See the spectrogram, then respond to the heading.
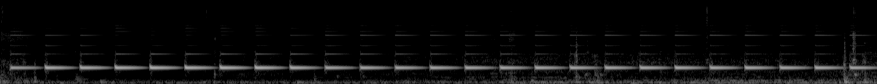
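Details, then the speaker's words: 2018 RAM premium gauge cluster warning chime sounding because the key fob has left the truck: steady single-pitch ding repeating about three times a second without pause; cannot be disabled via OBD, so the chime is deleted on the cluster circuit board. "my poor wife sitting over in the passenger seat has got to listen to that ding, ding, ding, ding, ding, ding, ding. Here's what it sounds like."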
